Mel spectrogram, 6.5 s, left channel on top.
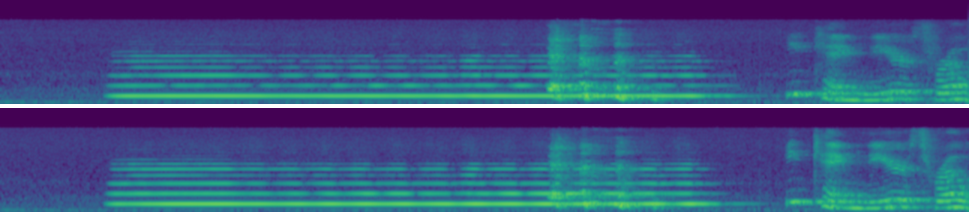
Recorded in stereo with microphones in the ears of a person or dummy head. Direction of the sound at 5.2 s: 60° right (ahead or behind).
